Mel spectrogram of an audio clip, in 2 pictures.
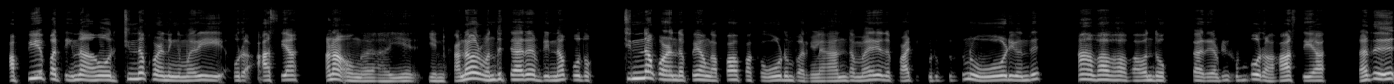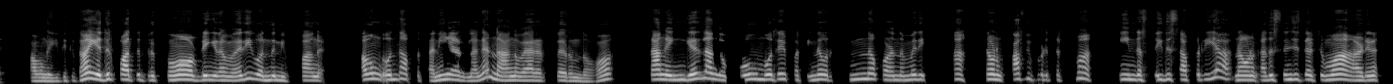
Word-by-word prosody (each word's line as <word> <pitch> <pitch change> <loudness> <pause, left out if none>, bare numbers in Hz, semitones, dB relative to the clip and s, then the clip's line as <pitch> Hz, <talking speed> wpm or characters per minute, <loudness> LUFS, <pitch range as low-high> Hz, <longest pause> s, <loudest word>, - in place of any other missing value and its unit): அப்பயே 280 +8 +2
பார்த்தீங்கன்னா 215 -2 +2 0.2
ஒரு 205 - +2
சின்ன 250 +1 +3
குழந்தைங்க 195 -5 +2
மாரி 200 +2 +2 0.3
ஒரு 190 0 -3 0.2
ஆசையா, 205 +2 0 0.3
ஆனா 240 +2 +7
அவங்க 165 -3 -1 0.4
என் 155 -2 -8 0.2
என் 160 -1 -5
கணவர் 250 +9 +6
வந்துட்டாரு 220 0 +3
அப்படின்னா 195 +1 -1
போதும் 195 -2 -2 0.3
சின்ன 275 +2 +6
குழந்த 210 -3 +3
போய் 215 0 +2
அவங்க 190 -3 +1
அப்பாவ 215 +2 +1
பார்க்க 180 -3 -6
ஓடும் 195 -1 0
பாருங்களேன்! 160 0 -5
அந்த 180 +1 -3
மாரி 205 +4 +1
அந்த 195 -2 -4
பாட்டி 175 +1 -2
குடுகுடுன்னு 185 +6 -5 0.2
ஓடி 205 +1 +3
வந்து, 205 +5 -1 0.4
ஆ - - +5
"வா 220 - +5
வா 200 - 0
வா 180 - -3
வந்து 195 0 -1
உட்காரு" 180 -1 -6
அப்படின்னு 190 +3 -8
ரொம்ப 200 +4 -9
ஒரு 185 - -2 0.2
ஆசையா, 180 -2 0 0.4
அதாது 215 +7 +1 0.5
அவங்க 160 -1 -1
இதுக்கு 175 +2 -13
தான் 260 0 +8
எதிர்பார்த்துட்டு 225 -3 +1
இருக்கோம், 200 +3 +2
அப்படிங்கிற 205 -1 +2
மாரி 210 +8 +1
வந்து 200 0 +2
நிப்பாங்க. 185 +2 -3 0.4
அவங்க 255 +1 +2
வந்து 235 +3 -2
அப்ப - - -21
தனியா 215 +7 +2
இருந்தாங்க. 175 - -2
நாங்க 190 +1 +2
வேற 185 - +2
இடத்துல 185 +2 -5
இருந்தோம். 160 +6 -3 0.4
நாங்க 230 0 +6
இங்கே 220 +1 +1
இருந்து 275 +2 +3
அங்க 220 -5 -1 0.2
போகும்போதே 230 +1 +1
பார்த்தீங்கன்னா 210 +2 -3
ஒரு - - -20
சின்ன 245 +3 0
குழந்த 205 -2 -2
மாரி, 225 -1 -1 0.3
ஆ - - 0 0.3
"நான் 240 - +3
உனக்கு 220 - -3
காஃபி 255 +1 -2
போட்டு 220 -3 -11
தரட்டுமா? 260 +8 -5 0.3
நீ - - -8
இந்த 220 0 0 0.2
இது 235 - -3
சாப்பிடுறியா? 230 +7 -3
நான் 205 0 +2
உனக்கு 195 -1 -2
அது 215 - 0
செஞ்சு 230 +1 -1
தரட்டுமா?" 215 +2 +2
அப்படின்னு 195 +1 +1
205 Hz, 185 wpm, -23 LUFS, 185-230 Hz, 0.5 s, தான்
